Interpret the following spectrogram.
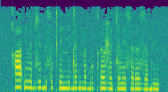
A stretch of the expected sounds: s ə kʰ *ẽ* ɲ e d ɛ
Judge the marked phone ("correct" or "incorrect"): incorrect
